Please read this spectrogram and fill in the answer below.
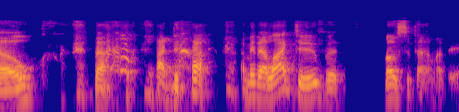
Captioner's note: laughs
